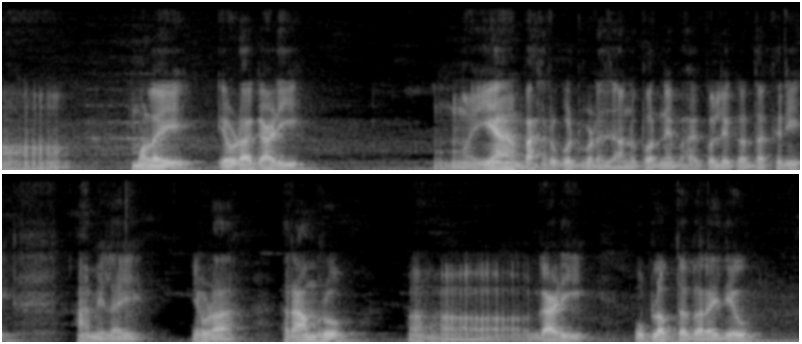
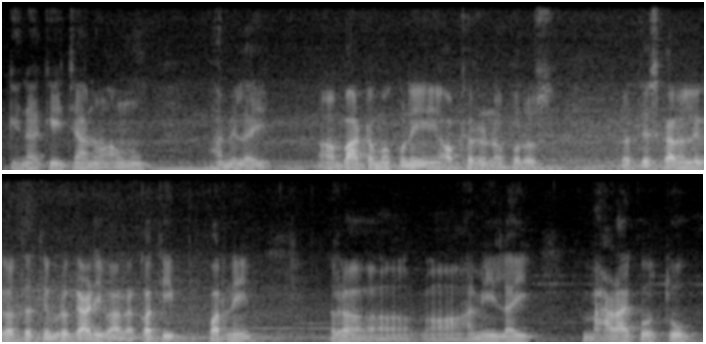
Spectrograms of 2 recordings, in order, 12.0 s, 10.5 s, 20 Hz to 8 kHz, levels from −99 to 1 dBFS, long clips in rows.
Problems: none marked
